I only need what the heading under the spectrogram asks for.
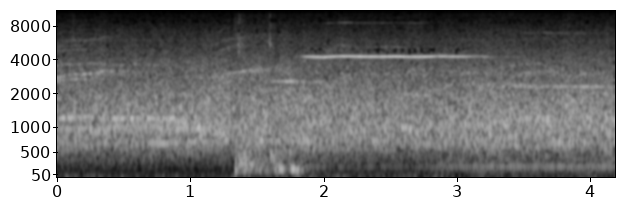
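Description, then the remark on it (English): A canned applause effect: a dense, steady wash of crowd clapping and cheering that runs loud and unbroken for about four seconds, with a brief low thump early on. “Where's that fucking applause drops, people?”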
